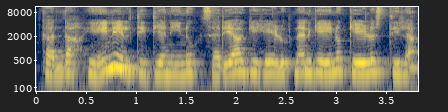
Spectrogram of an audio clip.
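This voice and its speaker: A woman's voice: fairly high pitch, fairly even intonation, normal speed, a little mellow, close to an everyday voice. A woman reading aloud, voicing an anxious young man who speaks in urgent, pleading questions. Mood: distressed.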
